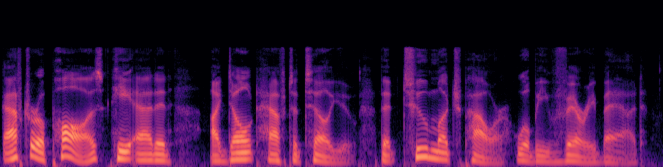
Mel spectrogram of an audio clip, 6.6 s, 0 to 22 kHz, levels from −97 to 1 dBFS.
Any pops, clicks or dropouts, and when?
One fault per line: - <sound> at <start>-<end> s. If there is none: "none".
none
